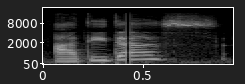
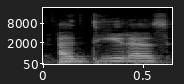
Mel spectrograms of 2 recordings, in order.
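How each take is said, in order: First: Adidas with the first syllable stressed, an open "ah"; non-English pronunciation. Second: Said in the usual way. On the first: Shown as a demonstration. Checking how the brand is really pronounced, Adidas opening on a stressed "ah". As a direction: say Adidas as AH-dee-das. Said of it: "Isn't it Adidas?". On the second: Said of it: "like, the English way".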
